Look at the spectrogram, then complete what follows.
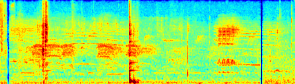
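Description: Animal calls, probably farm livestock, come several times. A sharp knock sounds about two and a half seconds in, the loudest sound here, and a lighter knock comes about a second in.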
